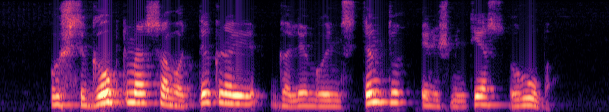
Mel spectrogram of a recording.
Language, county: Lithuanian, Vilnius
